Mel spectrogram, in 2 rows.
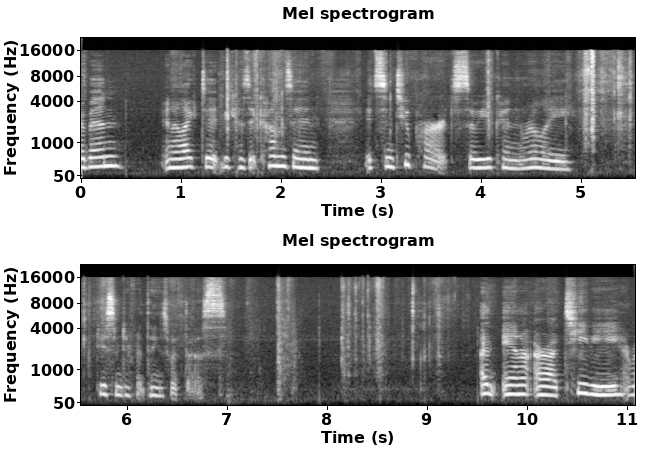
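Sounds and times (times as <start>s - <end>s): plastic packaging clicks and crinkles: 1.4s - 2.2s, 4.9s - 5.8s, 7.5s - 9.4s.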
